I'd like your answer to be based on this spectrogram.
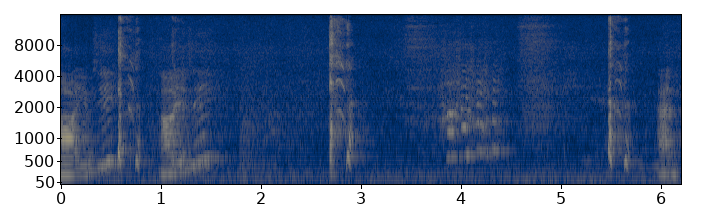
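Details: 10-month-old baby makes three short, sharp single coughs spaced between high-pitched babbling and cooing in a quiet room; infant cough.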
